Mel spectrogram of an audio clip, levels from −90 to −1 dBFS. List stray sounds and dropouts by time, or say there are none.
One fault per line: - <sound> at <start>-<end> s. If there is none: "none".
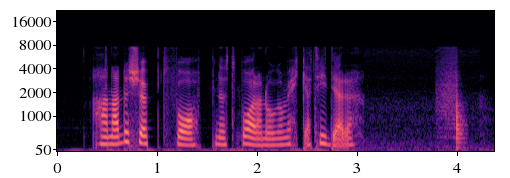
- thud at 3.8-4.1 s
